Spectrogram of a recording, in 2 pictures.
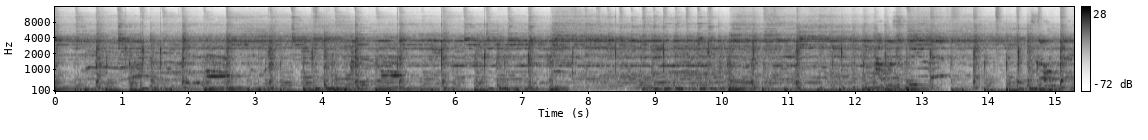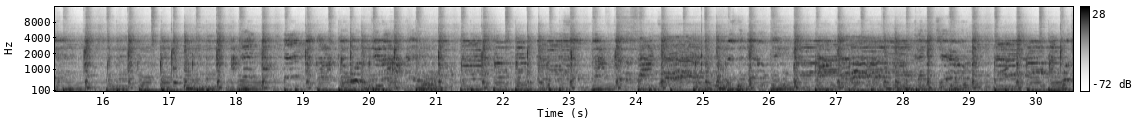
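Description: Live band playing a number just after a count-in: Hammond B-3-style organ over a drum kit keeping a steady beat. The low end drops out for about two seconds around eight seconds in, then the full band comes back.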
